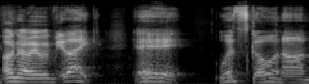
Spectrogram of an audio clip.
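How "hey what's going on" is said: soft, slow, slobby, trashy alien voice, dragged out. Imagining meeting a trashy alien and voicing it: trashy alien voice. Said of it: "so that's what it would sound like".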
